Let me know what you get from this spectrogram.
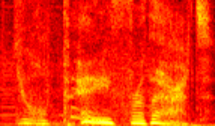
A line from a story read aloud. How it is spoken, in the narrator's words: she hisses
